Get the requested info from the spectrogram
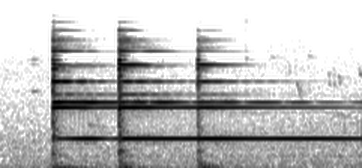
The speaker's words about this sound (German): Ein sanfter Glockenschlag mitten in der Weite der nördlichen Oberpfalz. In den Auen der Waldnab und mitten in einer großen Teichlandschaft steht eine moderne Kapelle.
